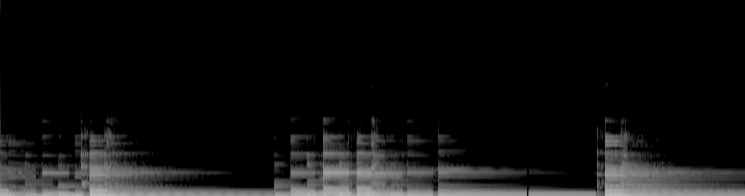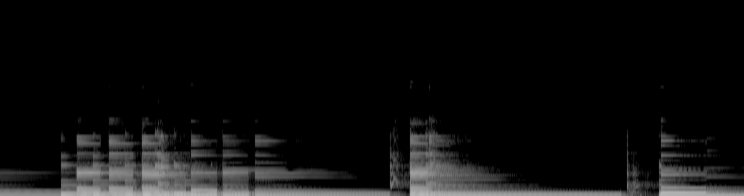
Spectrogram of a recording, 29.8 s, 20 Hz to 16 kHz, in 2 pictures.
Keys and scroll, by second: 0.6 i, 4.9 s, 8.1 e, 9.4 `, 10.3 alt+z, 11.5 alt+z, 11.9 Tab, 13.8 `, 16.0 ctrl+s, 16.6 KP_0, 21.3 Tab, 22.6 ctrl+r, 25.1 ctrl+b, 29.2 Tab.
